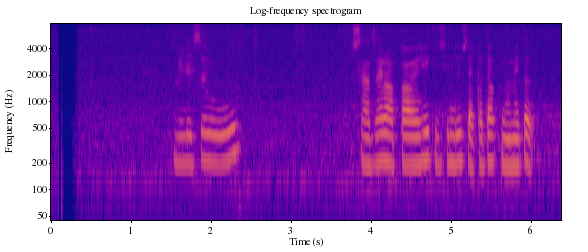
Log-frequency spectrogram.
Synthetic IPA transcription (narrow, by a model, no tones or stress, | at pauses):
milesəu | sad͡zaɾapːaɦekit͡ɕʰind̪usɛpət̪aknomɛt̪ət̪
